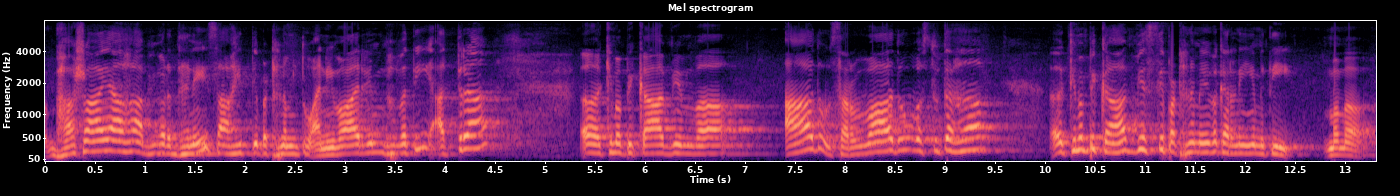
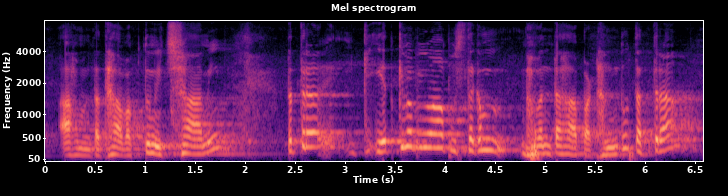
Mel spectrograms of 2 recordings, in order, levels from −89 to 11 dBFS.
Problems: background sounds at intervals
